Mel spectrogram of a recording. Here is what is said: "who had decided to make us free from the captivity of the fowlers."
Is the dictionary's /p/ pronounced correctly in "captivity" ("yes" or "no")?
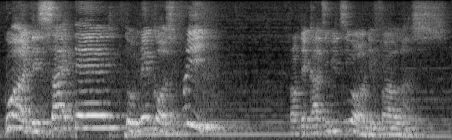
no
